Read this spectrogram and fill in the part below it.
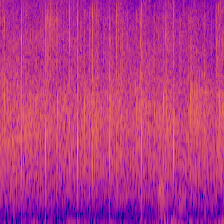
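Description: A small audience at a talk on mental health in cybersecurity applauds with sparse, evenly spaced claps that sound faint and distant and stand apart from one another, with no voices.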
